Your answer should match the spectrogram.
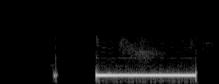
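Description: Telephone call tone on a line that ends up forwarded to voicemail: a brief faint blip, a short pause, then one steady low-pitched tone held for about a second before cutting off.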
